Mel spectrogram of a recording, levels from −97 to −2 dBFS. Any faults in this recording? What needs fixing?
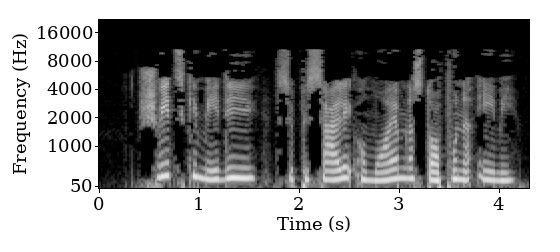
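MP3 compression runs through the whole recording: nothing survives above 10.6 kHz, and weak frequency lines flicker on and off between frames, giving the speech a watery, swirly texture with metallic sibilants. The heavy damage is likely from an encode near 32 kbps, too few bits for this material.

Pre-echo appears from 2.01 to 2.03 s, a short hiss spreading about 26 ms ahead of a sharp attack. The transform block spreads quantisation noise sized for the loud onset across the quiet moment before it, softening the attack.

To prevent both, keep the original uncompressed or lossless source, or re-encode at a much higher bitrate with an encoder whose block switching handles transients.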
